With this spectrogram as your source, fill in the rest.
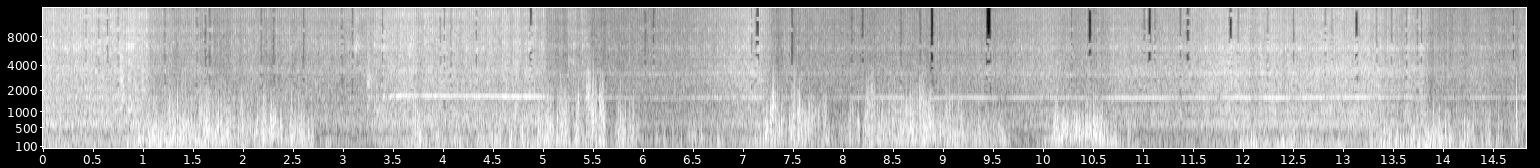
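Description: A large diesel tractor engine rumbles close by, revving up and down.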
